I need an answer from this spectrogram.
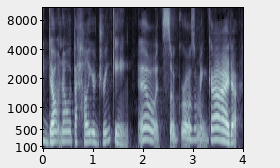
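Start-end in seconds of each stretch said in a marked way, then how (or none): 1.9-3.9 drawn-out grossed-out ew; disgusted. Real, not acted. Vlogger recoiling from tap water, disgusted. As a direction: let the disgust drip off gross.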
